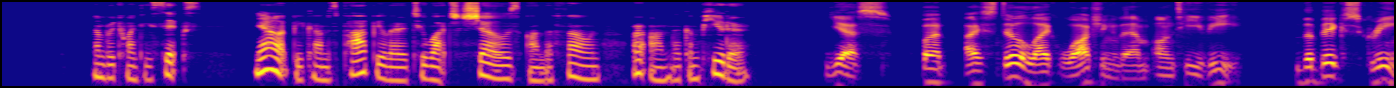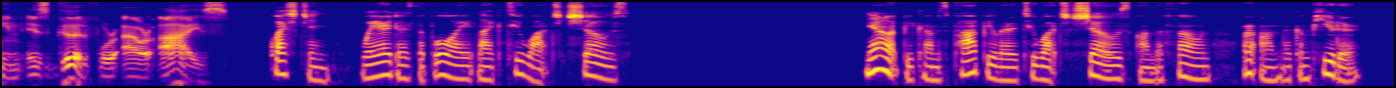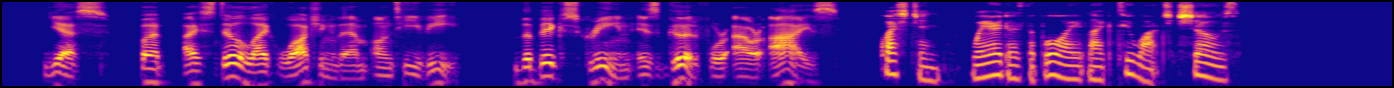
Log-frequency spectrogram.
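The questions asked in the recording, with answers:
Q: Where does the boy like to watch shows?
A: On TV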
